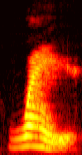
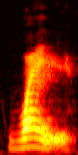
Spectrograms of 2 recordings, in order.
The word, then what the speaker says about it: whey: How do we pronounce this one? It's the same, way, way.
